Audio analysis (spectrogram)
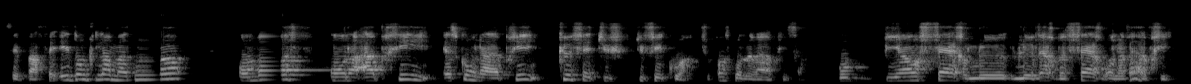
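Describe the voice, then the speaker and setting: A man teaching an online language lesson, patiently repeating words slowly and checking that his students follow. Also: on the high side, bright, forceful tone, faint music behind. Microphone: video call. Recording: dull lo-fi video call audio.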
